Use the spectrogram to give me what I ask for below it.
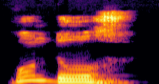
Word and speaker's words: condor: Só que a gente pronuncia em câmera lenta. Condor. É a idade condor, né? Não do côndor.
